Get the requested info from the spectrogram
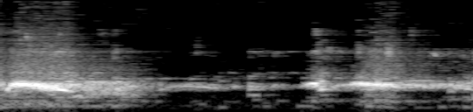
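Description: A male White-breasted waterhen gives two low, hoarse, drawn-out phrases, loud at first, then fading, with the second rising again after a short pause.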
